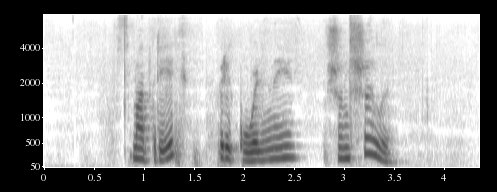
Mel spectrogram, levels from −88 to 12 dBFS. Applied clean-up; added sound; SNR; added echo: neural mask model Resemble Enhance denoiser.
